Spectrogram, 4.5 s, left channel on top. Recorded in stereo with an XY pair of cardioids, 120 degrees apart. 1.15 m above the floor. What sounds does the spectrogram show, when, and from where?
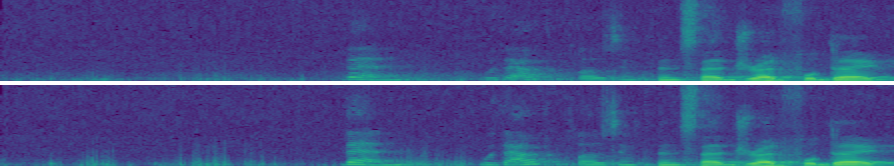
1.7 s a woman speaking: 65° right, 2.5 m
3.3 s a man speaking: 5° right, 0.8 m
